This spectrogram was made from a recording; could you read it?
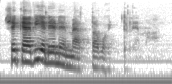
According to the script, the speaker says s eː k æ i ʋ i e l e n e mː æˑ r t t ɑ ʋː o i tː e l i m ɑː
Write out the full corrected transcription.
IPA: s e k æ i ʋ i e l e n e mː æˑ l t t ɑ ʋ o i tː e l e m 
